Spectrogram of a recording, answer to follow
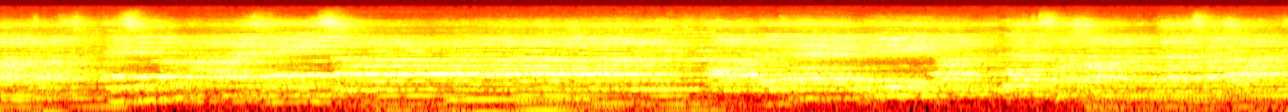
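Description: Group of voices singing a slow hymn in held notes that change every couple of seconds.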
